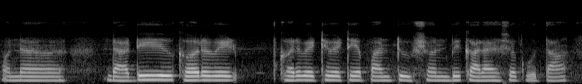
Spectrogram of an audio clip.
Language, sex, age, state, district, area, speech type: Sindhi, female, 30-45, Gujarat, Surat, urban, spontaneous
